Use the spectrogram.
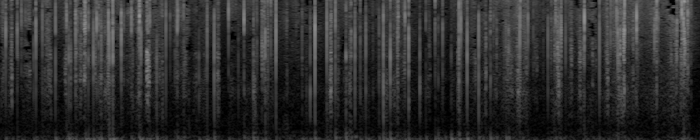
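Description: Long white acrylic nails tap and scratch over a small rectangular cork board densely covered with solid round wooden beads. The result is a dense, rapid stream of sharp, bright clicks and crackly scraping, sitting over a steady low rumble.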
